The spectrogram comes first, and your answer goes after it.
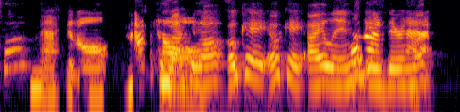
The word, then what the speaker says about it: Mackinac: So besides your love for visiting, how do you pronounce that? Mackinac.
